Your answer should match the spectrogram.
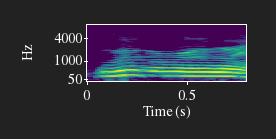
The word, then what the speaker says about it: rougarou: yeah and and that but here they pronounced it the rougarou and so I asked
